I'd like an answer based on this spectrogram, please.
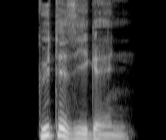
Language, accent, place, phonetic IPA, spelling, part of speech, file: German, Germany, Berlin, [ˈɡyːtəˌziːɡl̩n], Gütesiegeln, noun, De-Gütesiegeln.ogg
- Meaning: dative plural of Gütesiegel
